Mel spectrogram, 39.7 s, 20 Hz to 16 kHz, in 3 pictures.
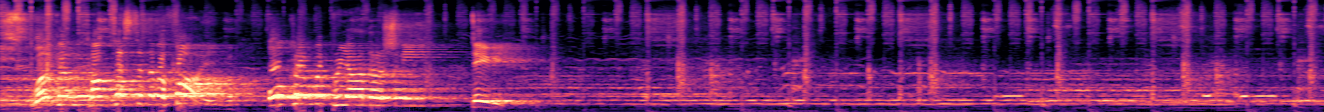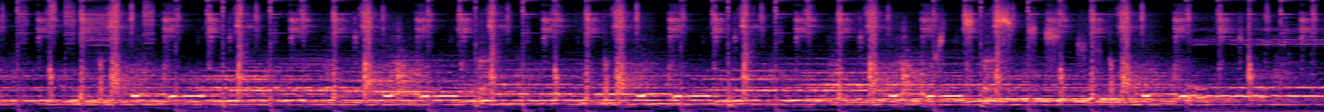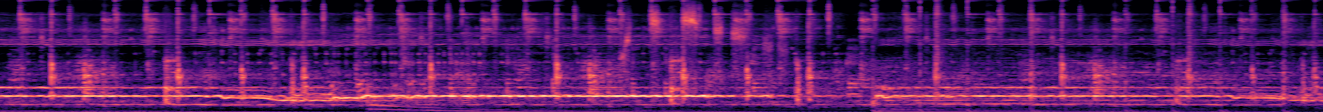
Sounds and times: Singing: 0.0 - 39.7.

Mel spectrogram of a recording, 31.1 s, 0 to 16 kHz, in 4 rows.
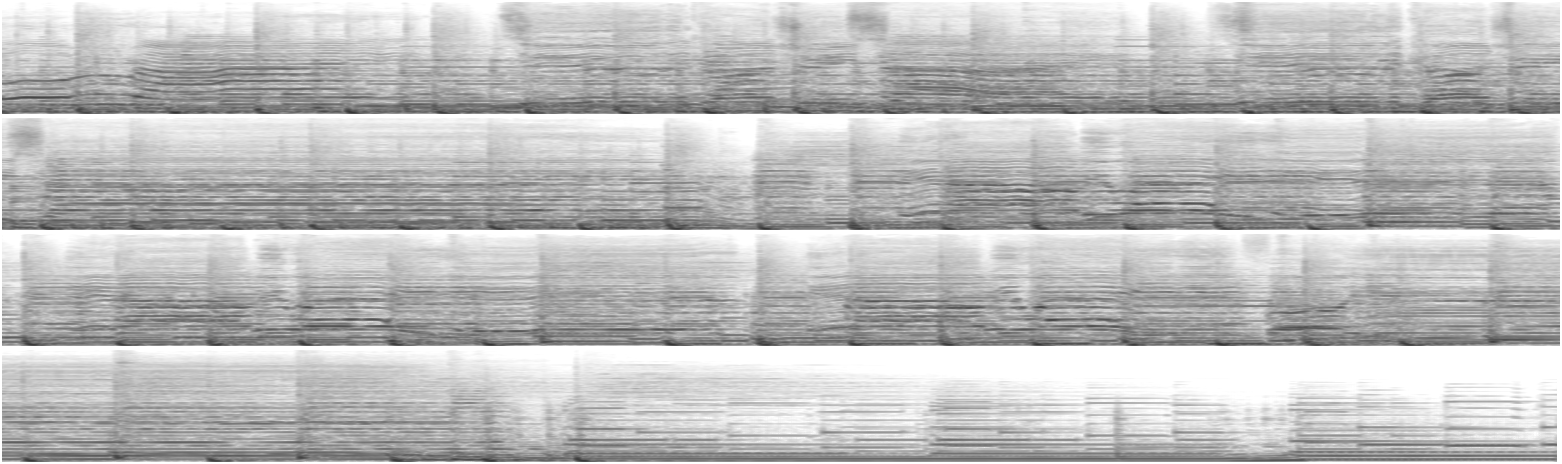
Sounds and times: Music: 0.0 - 31.1.

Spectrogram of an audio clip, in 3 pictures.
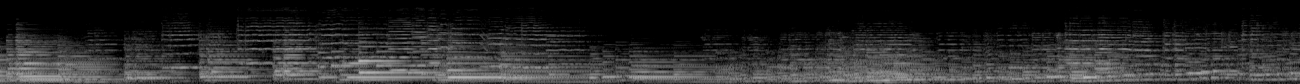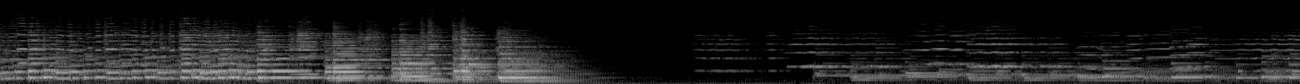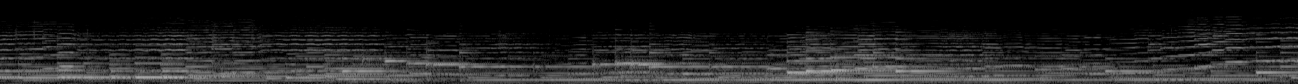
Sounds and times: Violin, fiddle: 0.0 - 18.6, 19.9 - 38.9.

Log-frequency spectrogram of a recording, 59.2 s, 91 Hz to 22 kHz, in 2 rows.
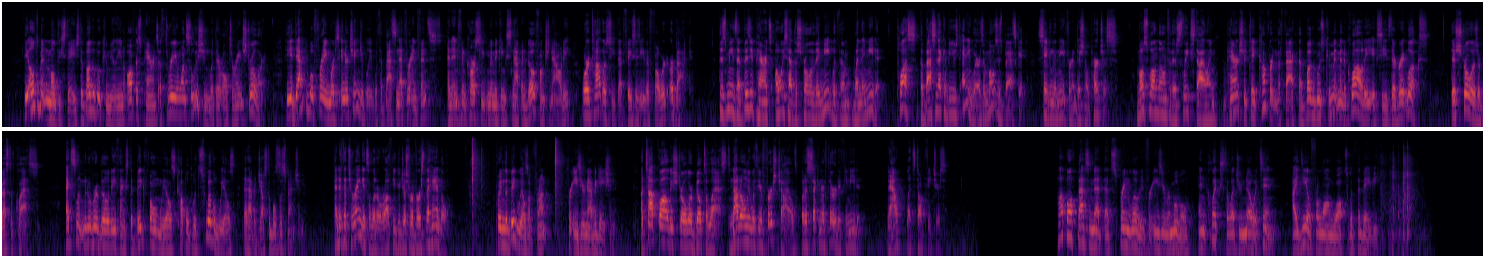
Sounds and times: Speech: 0.4 - 38.6, 39.5 - 48.6, 50.7 - 57.2.

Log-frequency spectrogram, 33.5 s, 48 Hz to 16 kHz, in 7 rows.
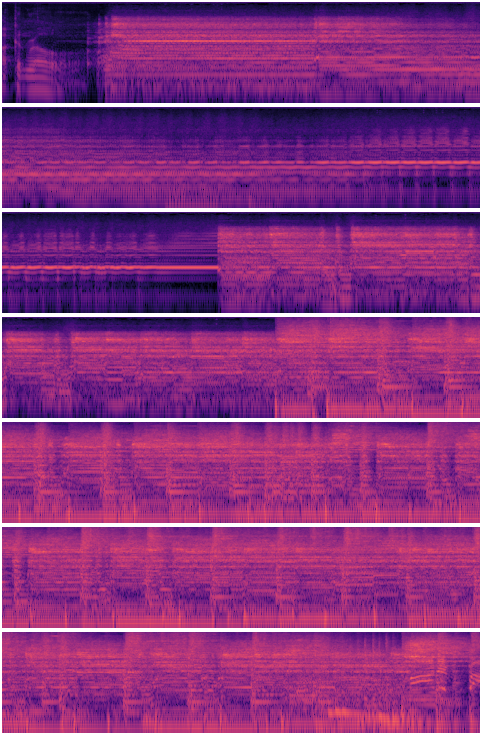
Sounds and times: Blues: 0.0 - 33.4.

